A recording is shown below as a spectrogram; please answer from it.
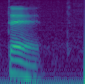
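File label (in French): "tete", French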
